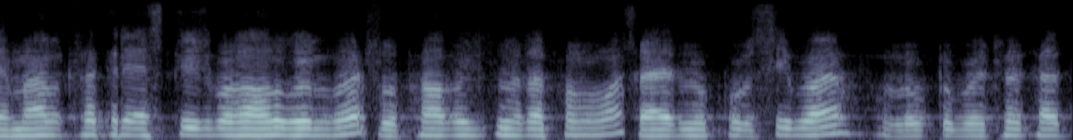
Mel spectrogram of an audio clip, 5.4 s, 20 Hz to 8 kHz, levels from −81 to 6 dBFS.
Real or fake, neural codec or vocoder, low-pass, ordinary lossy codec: fake; codec, 24 kHz, 1 kbps, SNAC; 7.2 kHz; Opus, 16 kbps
